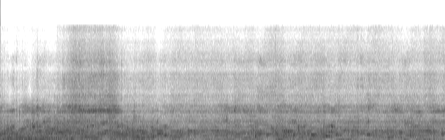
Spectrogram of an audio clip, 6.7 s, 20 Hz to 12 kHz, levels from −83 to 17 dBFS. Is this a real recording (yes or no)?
no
